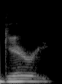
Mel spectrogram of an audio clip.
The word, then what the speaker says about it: Garry: by the name of Joan Gary, and her last name is spelled Garry.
